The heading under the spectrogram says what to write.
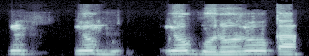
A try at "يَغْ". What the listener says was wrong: আচ্ছা, ইউগ নয়, ইয়া গইন জাবার ইয়াগো।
